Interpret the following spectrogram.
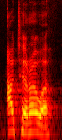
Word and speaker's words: Aotearoa: that covers the length of, how do I pronounce it? Aotearoa in New Zealand.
